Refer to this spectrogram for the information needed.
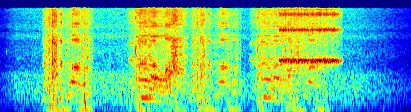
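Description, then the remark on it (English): Video game football action: a series of heavy, crunching tackle impacts over a noisy crowd-like background, followed by a sustained, shrill referee whistle near the end. “Okay, so we got a whistle there. We got a lot of tackling.”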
